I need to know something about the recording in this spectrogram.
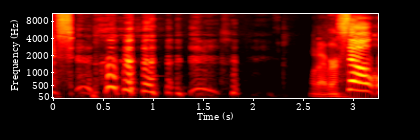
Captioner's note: laughing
